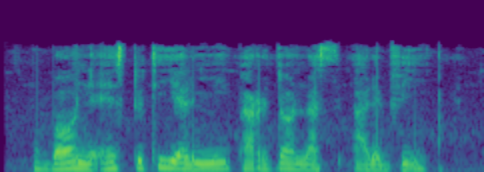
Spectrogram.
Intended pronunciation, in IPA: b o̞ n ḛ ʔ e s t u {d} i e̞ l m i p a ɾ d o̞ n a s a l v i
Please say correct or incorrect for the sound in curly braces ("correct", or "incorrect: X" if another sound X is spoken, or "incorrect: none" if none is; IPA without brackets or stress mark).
incorrect: t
